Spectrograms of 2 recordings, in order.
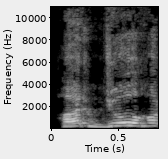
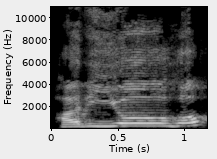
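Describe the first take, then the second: First: The middle consonant is sounded like 'j'. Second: The middle consonant is sounded like 'y'. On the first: The speaker calls it wrong. "হরজোহ নয়, হরজোহ বললে হবে না" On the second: The speaker calls it right. "দেখুন হরিয়োহ"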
